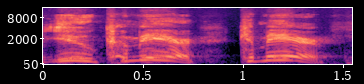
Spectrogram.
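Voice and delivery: high-pitched mock summons; imitating menacing owner. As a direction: call him over like the threatening owner, pitch up. Owner calling him over.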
